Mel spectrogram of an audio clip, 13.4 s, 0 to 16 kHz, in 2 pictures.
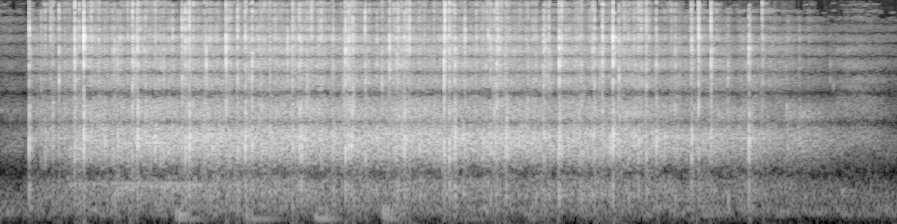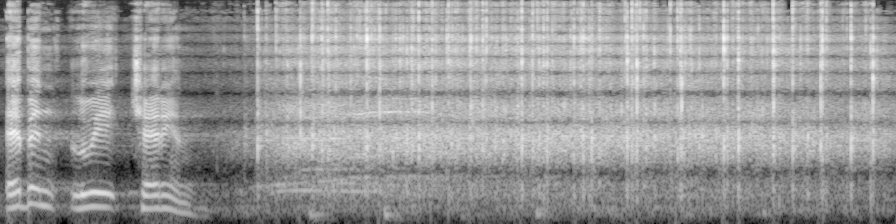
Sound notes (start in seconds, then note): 0.1 audience applauding; 8.5 audience applauding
